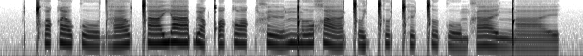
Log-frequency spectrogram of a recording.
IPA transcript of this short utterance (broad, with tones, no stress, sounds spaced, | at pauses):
ǀʰ o˧˩˧ q j o˩˥ k oː˩ dʱ aː˩˥ o̯ ǀ aː˧˥ j aː˧˥ ɓ ø˧˩˧ qʼ ɔ˧˩˧ q w ɔ˧˩˧ q x øː˧˩˧ ŋ͡ǃ ɤ˧˥ o̯ χ aː˧˩˧ ǀ ɤ˩˥ j ǀʰ ɤ˧˩˧ ǀʰ ø˩˥ ǀ ɤ˧˩˧ k oː˩ m x aː˧˩ e̯ ŋ͡ǃ aː˩ e̯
